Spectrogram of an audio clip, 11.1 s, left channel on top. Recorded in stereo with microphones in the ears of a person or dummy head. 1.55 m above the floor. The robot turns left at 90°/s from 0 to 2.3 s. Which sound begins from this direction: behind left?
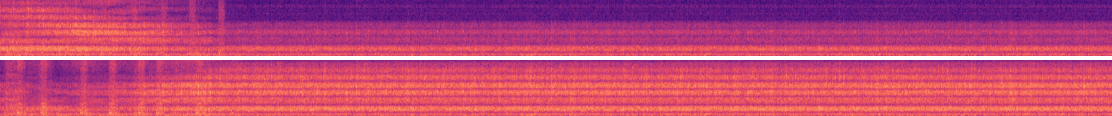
Running water, at 0.0 s.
